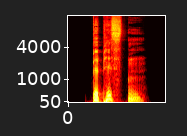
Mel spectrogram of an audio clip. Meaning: inflection of bepissen: 1. first/third-person plural preterite 2. first/third-person plural subjunctive II
- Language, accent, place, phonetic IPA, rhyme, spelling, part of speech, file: German, Germany, Berlin, [bəˈpɪstn̩], -ɪstn̩, bepissten, adjective / verb, De-bepissten.ogg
